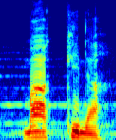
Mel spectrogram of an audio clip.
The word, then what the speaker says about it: machina: Ito ay palaging binibigkas na tulad ng K, even before E or I. Halimbawa, cham. Ito ay magiging cam. Machina. Ito ay makina.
